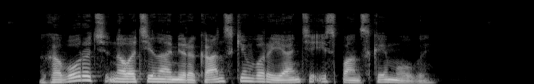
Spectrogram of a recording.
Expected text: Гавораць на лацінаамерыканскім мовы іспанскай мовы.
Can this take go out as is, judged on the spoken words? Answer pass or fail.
fail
